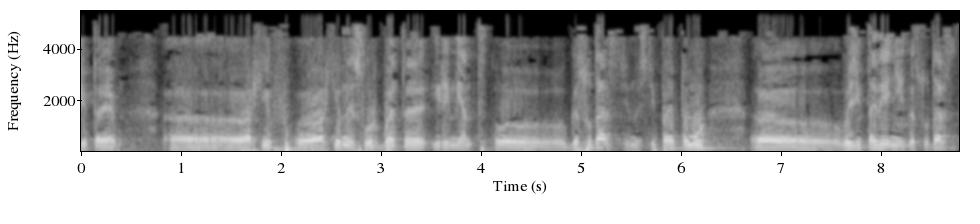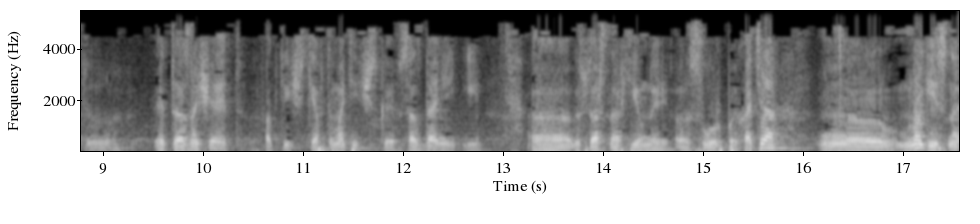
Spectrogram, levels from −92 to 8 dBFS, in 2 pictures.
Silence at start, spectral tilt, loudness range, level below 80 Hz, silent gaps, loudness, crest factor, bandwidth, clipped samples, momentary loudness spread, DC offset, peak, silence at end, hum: 0 s; -8.5 dB/octave; 6 LU; -32 dBFS; none; -11 LUFS; 10 dB; 5.4 kHz; 0.8%; 13 LU; under 0.1%; 0 dBFS; 0 s; none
